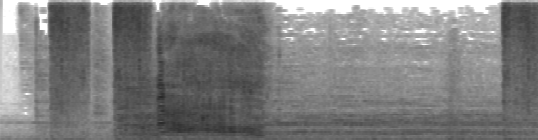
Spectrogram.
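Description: Horror-trailer sound design: grating mechanical noise that swells about a second in, over a steady deep rumble with music, and a short sharp hit near the end.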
